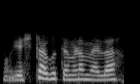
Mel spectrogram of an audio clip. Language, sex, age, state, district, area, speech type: Kannada, female, 18-30, Karnataka, Kodagu, rural, conversation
